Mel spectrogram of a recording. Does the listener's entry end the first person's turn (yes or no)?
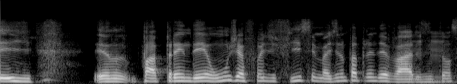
yes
